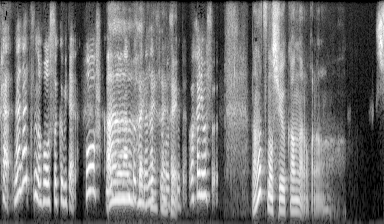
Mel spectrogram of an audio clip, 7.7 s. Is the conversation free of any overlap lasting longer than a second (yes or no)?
no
